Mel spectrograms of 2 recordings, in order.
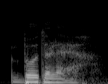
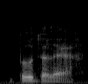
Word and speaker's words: Baudelaire: How do you pronounce that, Cordelh? Baudelaire. Baudelaire.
